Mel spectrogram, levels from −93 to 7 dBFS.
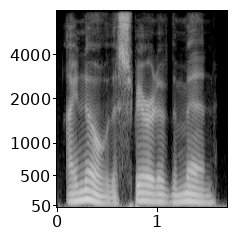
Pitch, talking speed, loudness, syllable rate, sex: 110 Hz, 245 wpm, -17 LUFS, 5.5 syllables/s, male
